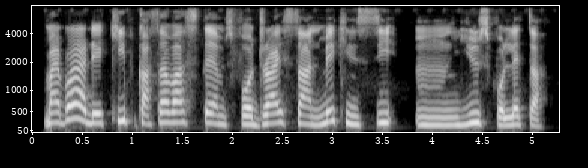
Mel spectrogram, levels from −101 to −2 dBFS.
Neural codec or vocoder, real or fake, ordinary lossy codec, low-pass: none; real; none; 7.2 kHz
